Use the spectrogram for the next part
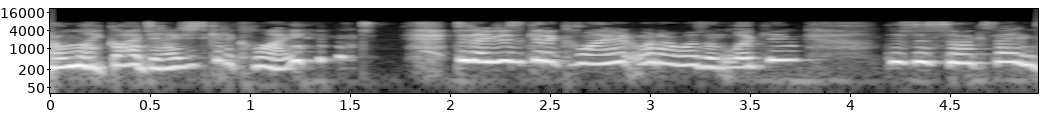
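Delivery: high, fast, breathless with excitement, laughing; thrilled inner voice. Retold or imitated. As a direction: squeal inside at landing a client. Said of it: "I was so excited".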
